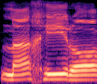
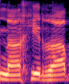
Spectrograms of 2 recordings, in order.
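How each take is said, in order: First: The last syllable ends in a rounded 'o' sound. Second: The last syllable ends in an open 'a' sound. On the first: The speaker calls it right. "র জবর র পড়ব" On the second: The speaker calls it wrong. "অনেকেই না খি রা পড়ি"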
